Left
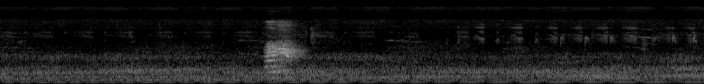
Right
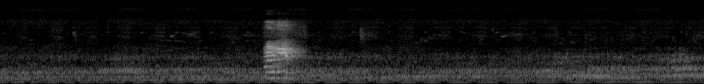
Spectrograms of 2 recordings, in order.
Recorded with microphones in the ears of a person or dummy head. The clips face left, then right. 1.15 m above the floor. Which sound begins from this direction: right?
A bird, at 2.6 s.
